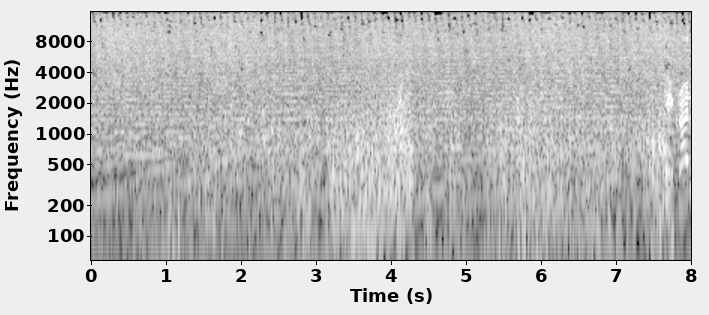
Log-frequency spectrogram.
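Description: Wind buffeting the camera microphone and water rushing and splashing past the bow of a yacht sailing fast, swelling loudest about three to four seconds in.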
